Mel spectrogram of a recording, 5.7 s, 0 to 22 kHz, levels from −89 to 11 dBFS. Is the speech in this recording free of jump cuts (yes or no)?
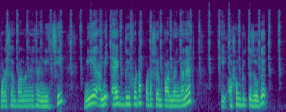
yes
